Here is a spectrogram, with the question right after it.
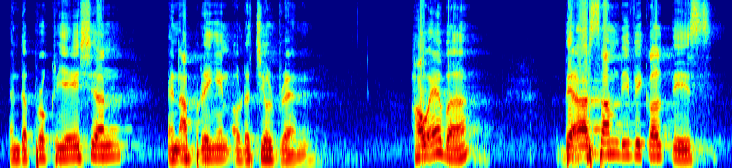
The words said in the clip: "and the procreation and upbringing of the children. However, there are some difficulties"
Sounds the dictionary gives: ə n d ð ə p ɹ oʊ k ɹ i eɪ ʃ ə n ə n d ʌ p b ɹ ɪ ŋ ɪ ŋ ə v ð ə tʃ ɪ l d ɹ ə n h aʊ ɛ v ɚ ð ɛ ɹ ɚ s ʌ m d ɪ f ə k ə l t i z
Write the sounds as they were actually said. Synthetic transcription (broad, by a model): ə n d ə p ɹ oʊ k ɹ i eɪ ʃ ə n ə n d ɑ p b ɹ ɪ ŋ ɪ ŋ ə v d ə tʃ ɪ l d ɹ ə n h aʊ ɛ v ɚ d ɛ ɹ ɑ s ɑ m d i f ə k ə l t i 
